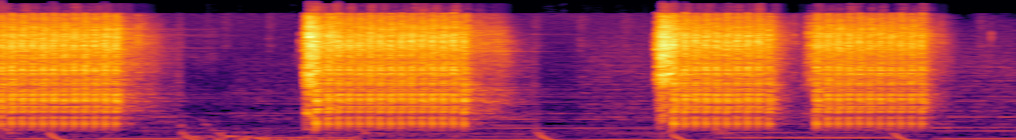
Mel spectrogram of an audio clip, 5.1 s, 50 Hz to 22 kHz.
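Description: An Umarex HK416 F-S airsoft electric gun fires three loud, close full-auto bursts, each a rapid mechanical rattle of about a second, separated by short pauses.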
